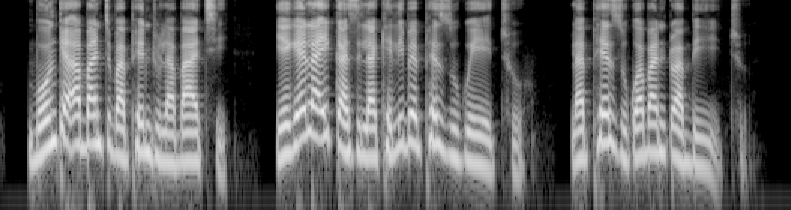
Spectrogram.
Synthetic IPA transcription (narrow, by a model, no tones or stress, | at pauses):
βɔŋkʼɛaβantʼuβapʰendʱulaβaːtʰi | jɛɣɛlaiɡ̥ʱazilakʰɛliβɛpʰezuɣwetʰṵ | lapʰezuɣwaβantʼwaβeːtʰu̥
